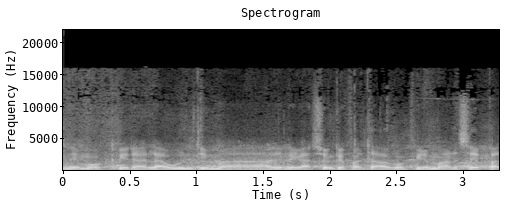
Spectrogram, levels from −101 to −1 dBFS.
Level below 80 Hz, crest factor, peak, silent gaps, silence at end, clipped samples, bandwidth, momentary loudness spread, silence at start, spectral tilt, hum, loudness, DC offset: -42 dBFS; 18 dB; -2 dBFS; none; 0 s; under 0.1%; 16.5 kHz; 2 LU; 0 s; -5.5 dB/octave; none; -19 LUFS; under 0.1%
